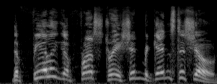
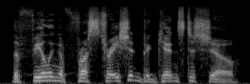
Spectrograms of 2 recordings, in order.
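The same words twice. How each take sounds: First: Higher dramatic read of feeling; voiced-up narrator line. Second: Said in the usual way. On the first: Shown as a demonstration. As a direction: give it a trailer voice.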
